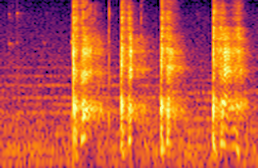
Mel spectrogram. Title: Coughing fit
